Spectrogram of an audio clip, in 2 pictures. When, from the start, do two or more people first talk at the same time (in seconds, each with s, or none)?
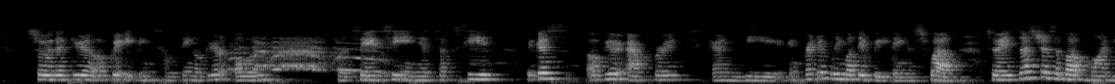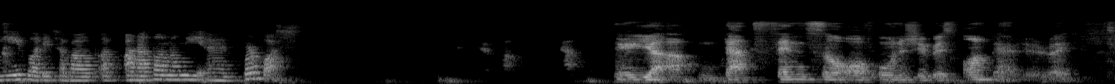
none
